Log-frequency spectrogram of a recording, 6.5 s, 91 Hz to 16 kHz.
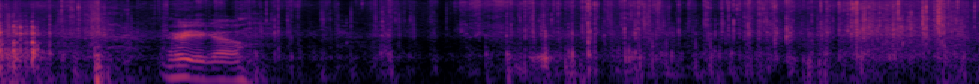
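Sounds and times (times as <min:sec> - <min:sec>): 
wrapper crinkling and rustling: 0:00.4 - 0:06.5
speech: 0:01.1 - 0:01.8
wrapper being ripped open: 0:01.8 - 0:06.5.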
